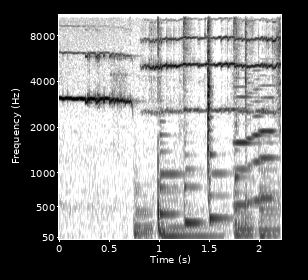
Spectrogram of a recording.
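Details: A young sulphur-crested cockatoo, found on a golf course after a 20 m fall from its nest with a suspected broken leg, gives a thin, steady, high whistle like a boiling kettle, under a second long.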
